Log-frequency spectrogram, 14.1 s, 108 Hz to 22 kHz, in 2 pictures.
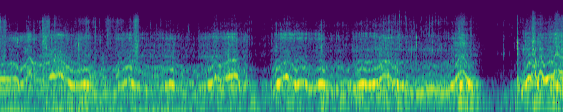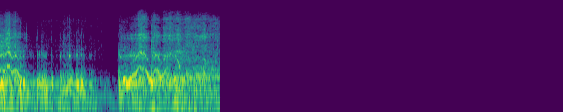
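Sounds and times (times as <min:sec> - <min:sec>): electric motor whining: 0:00.0 - 0:09.8.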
